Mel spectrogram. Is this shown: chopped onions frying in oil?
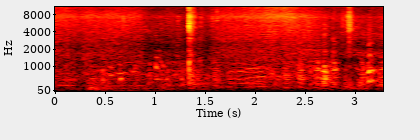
no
